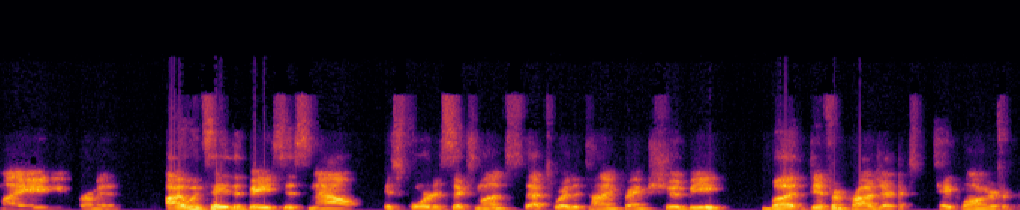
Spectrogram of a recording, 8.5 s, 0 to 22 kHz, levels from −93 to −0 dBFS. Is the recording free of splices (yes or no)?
yes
